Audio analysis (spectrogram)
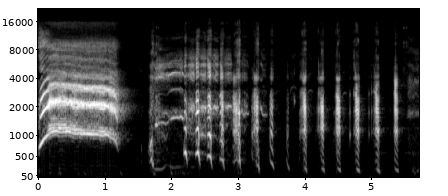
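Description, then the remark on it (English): A man lets out a loud, sustained, theatrical horror-movie scream for about a second, impersonating someone from a movie, then breaks into breathy, rhythmic bursts of laughter that gradually soften. “And I'm impersonating someone from a movie. Yeah, no, you're very good at screaming.”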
